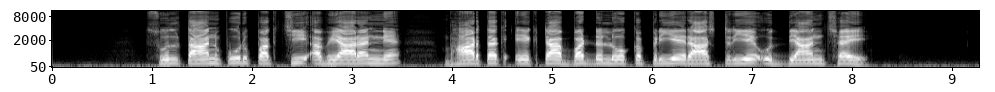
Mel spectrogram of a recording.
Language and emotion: Maithili, neutral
